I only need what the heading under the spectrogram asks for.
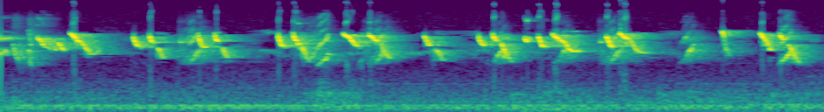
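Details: Saffron finch pair in song, a busy run of sharp, high, slurred chips following one another almost without pause, with a quiet steady hum in the background.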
